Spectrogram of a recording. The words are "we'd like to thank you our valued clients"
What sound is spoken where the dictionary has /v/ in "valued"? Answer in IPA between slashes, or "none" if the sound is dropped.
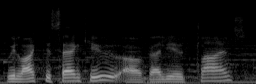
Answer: /v/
